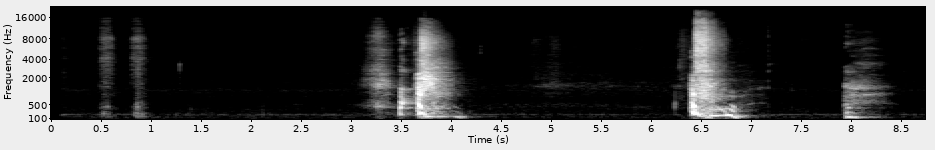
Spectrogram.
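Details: Acted role-play of a male boyfriend with a cold that started yesterday, very congested with an itchy nose, sneezing at night: several strong, uncontrollable sharp sneezes, each with a quick inward breath first, in a quiet room.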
